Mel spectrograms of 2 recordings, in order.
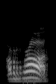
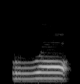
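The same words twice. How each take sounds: First: The r is said without rounding the lips. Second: The r is said with pushed-out, rounded lips. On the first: The speaker calls it right. "tapi ro ro ro. Tebalkannya itu di mana? Di dalam" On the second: The speaker calls it wrong. "tidak monyong ininya, e, bibirnya tidak ro"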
